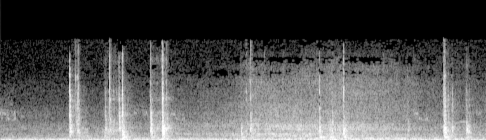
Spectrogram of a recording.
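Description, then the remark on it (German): A key that does not fit scrapes and clicks in the lock of a treasure chest, with a quick run of sharp metallic taps and rattles at an uneven pace. It is fairly quiet, and nobody speaks. “Scheiße, der Schlüssel passt gar nicht.”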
